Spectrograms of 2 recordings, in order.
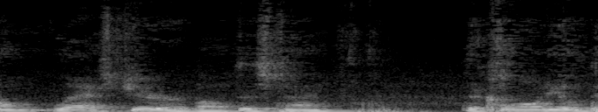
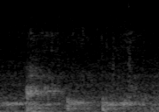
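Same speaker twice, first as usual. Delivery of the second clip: whispered praise; 21 dB quieter, much faster than usual. Real, not acted. Soothing his dog while emotional.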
